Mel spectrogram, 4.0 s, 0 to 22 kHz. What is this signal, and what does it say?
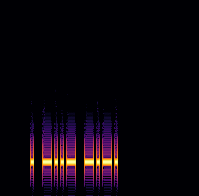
Morse code, heard as a keyed tone, about 20 wpm, 700 Hz. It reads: EXC
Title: Build A Word - 3 Letters At A Time - 6-Letter Words - 20wpm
